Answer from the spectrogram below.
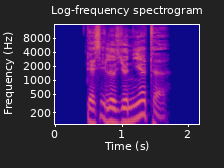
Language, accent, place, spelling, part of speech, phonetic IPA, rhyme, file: German, Germany, Berlin, desillusionierte, adjective / verb, [dɛsʔɪluzi̯oˈniːɐ̯tə], -iːɐ̯tə, De-desillusionierte.ogg
- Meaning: inflection of desillusioniert: 1. strong/mixed nominative/accusative feminine singular 2. strong nominative/accusative plural 3. weak nominative all-gender singular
